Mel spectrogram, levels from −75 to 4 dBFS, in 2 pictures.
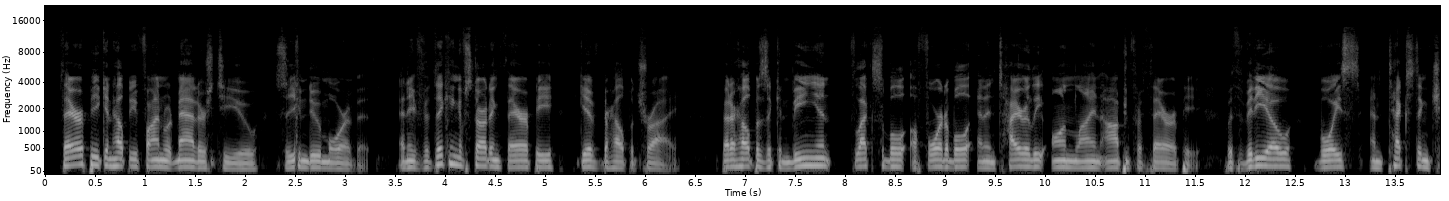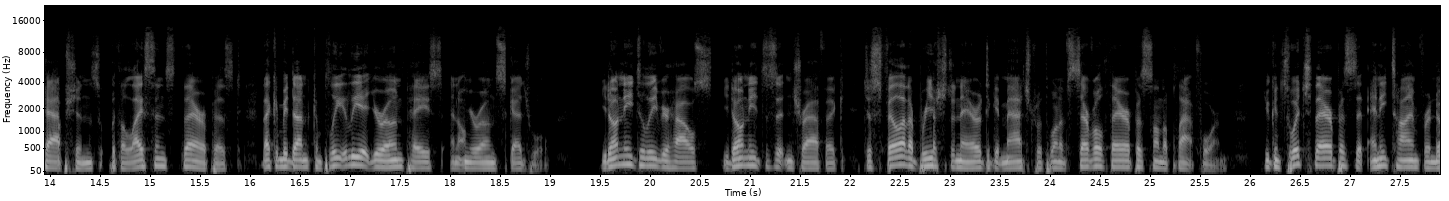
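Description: Compressed frames skipped at 10.80 s, 20.60–20.62 s and 22.83–22.85 s: the speech jumps ahead by roughly 150, 100 and 200 ms of lost 23.2 ms frames.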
